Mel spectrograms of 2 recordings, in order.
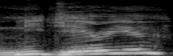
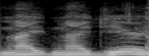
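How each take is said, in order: First: Nigeria opened with "nee"; pronounced nee-JEER-ia. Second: Nigeria opened with a long "eye"; pronounced nigh-JEER-ia. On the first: Host asking how it is said, Nigeria starting with "nee". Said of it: "Or is it Ni-, Nigeria". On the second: Host offering the other option, Nigeria starting with "nigh". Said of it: "So is it Nigeria? Or is it". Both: Shown as a demonstration.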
